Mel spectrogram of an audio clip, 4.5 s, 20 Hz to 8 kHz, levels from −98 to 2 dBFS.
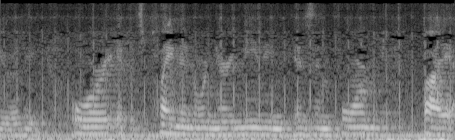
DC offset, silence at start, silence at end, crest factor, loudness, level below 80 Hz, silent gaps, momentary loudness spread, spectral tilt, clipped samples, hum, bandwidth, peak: under 0.1%; 0 s; 0 s; 16 dB; -25 LUFS; -32 dBFS; none; 7 LU; -8 dB/octave; under 0.1%; none; 7.6 kHz; -6 dBFS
